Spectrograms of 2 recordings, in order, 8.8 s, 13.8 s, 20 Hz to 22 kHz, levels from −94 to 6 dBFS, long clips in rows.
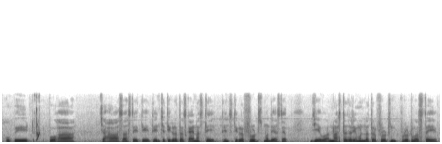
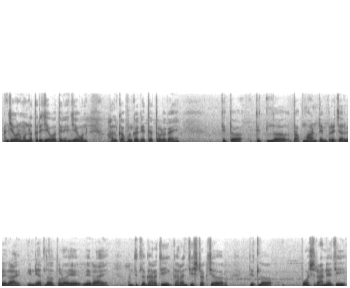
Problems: none marked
